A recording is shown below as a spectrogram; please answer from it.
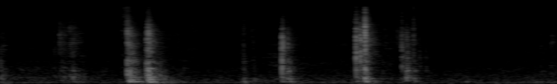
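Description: Several light clicks and taps, about six over the four seconds, with the sharpest near one second and near the three-second mark: small craft items being handled off camera on the desk.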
